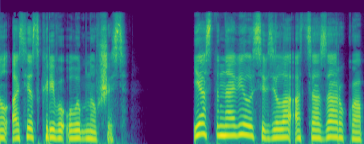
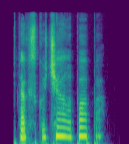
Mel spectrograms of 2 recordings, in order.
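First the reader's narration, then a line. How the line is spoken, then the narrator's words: Whisper. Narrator (Russian): прошептала я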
